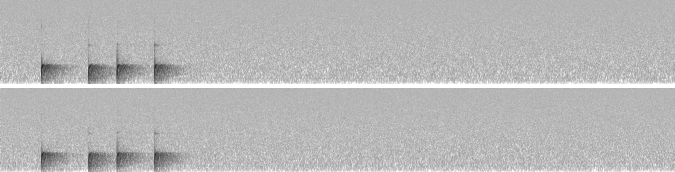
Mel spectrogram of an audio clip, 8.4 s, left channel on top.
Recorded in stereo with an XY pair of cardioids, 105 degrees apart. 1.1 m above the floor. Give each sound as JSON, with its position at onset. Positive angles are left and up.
{"t": 0.5, "sound": "a pop", "azimuth_deg": 35, "distance_m": 1.7}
